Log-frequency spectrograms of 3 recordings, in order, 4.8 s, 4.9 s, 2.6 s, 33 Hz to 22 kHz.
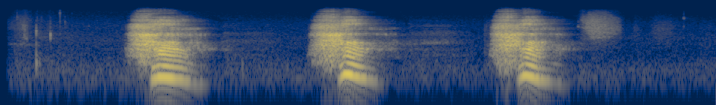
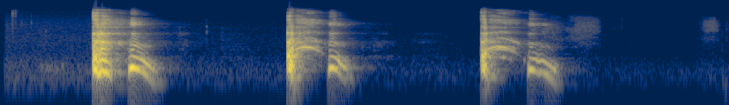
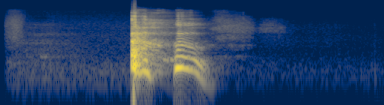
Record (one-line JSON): {"exhalation_length": "4.8 s", "exhalation_amplitude": 12291, "exhalation_signal_mean_std_ratio": 0.38, "three_cough_length": "4.9 s", "three_cough_amplitude": 27338, "three_cough_signal_mean_std_ratio": 0.27, "cough_length": "2.6 s", "cough_amplitude": 32767, "cough_signal_mean_std_ratio": 0.23, "survey_phase": "beta (2021-08-13 to 2022-03-07)", "age": "45-64", "gender": "Female", "wearing_mask": "No", "symptom_none": true, "smoker_status": "Ex-smoker", "respiratory_condition_asthma": false, "respiratory_condition_other": false, "recruitment_source": "REACT", "submission_delay": "1 day", "covid_test_result": "Negative", "covid_test_method": "RT-qPCR", "influenza_a_test_result": "Negative", "influenza_b_test_result": "Negative"}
